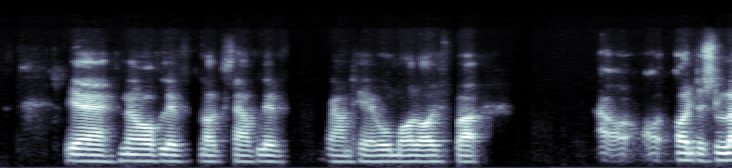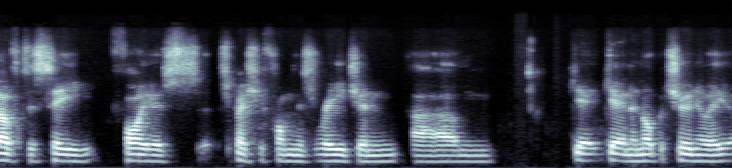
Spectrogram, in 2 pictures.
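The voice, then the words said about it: Norfolk English accent. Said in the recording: “I thought I recognised the accent ... I love the old Norfolk accent. It's lovely.”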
